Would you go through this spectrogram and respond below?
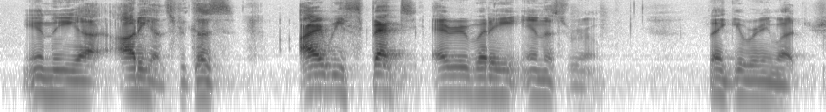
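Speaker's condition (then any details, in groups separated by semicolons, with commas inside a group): Cerebral palsy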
